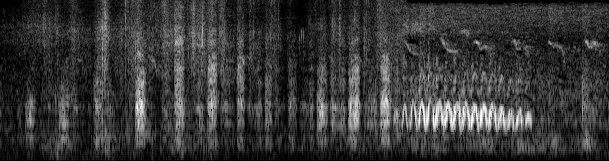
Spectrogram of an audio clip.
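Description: An animal calling: a quick run of short sounds, about three a second, then one long steady call starting about four seconds in, with faint high chirps toward the end.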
